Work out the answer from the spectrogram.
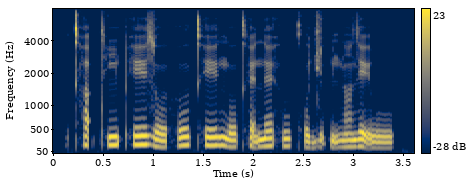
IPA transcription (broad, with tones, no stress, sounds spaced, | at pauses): kʰ ä˦ ʔ tʰ ĩ˦ pʰ e˦ ɪ̯ z o˨ ʊ̯ h o˦ ʊ̯ kʰ e˦ ɪ̯ ŋ o˨ kʰ ɛ̰˦˨ n ɛ˦ h u˦ kʰ o˨ d͡ʑ o̰˦˨ p ĩ˦˨ ŋ ã˦ z ḛ˦˨ ɪ̯ w u˨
